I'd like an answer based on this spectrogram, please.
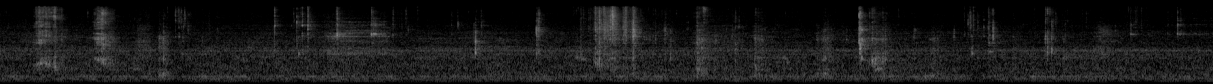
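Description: Crunchy chewing of Flamin' Hot Cheeto-coated fried pickles: crisp bites and crunches in irregular clusters, with short pauses between them.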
